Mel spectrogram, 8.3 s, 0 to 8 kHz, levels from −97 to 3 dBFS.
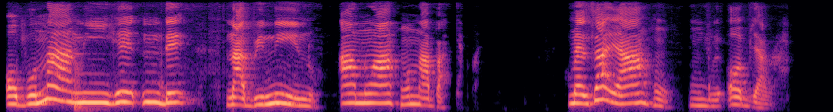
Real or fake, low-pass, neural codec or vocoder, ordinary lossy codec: real; none; none; none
